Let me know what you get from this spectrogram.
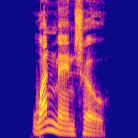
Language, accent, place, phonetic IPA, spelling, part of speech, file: German, Germany, Berlin, [ˈvanmɛnˌʃɔʊ̯], One-Man-Show, noun, De-One-Man-Show.ogg
- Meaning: one-man show; solo exhibition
